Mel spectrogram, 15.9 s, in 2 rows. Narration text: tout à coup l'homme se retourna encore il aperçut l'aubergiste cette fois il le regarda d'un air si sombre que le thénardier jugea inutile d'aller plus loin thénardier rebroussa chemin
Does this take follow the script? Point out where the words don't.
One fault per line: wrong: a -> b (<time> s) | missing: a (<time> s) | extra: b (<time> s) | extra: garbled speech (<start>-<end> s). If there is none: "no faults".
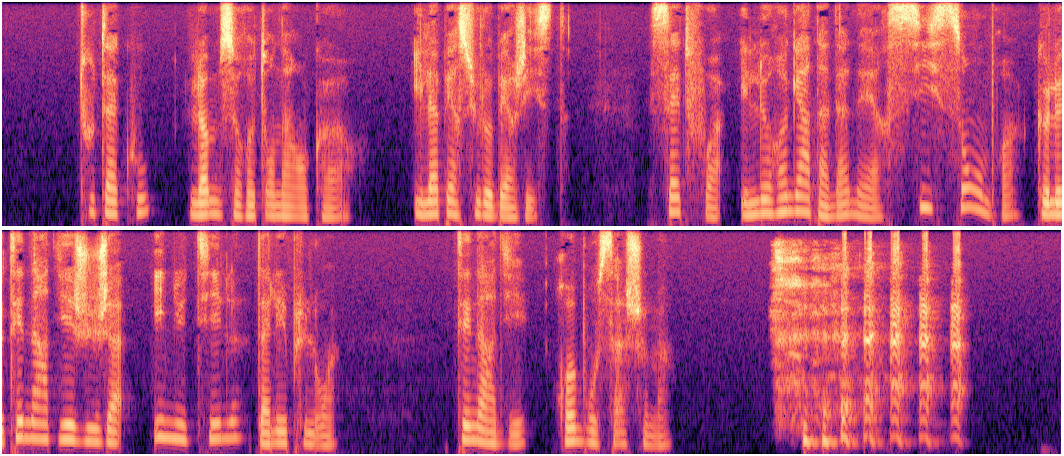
no faults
